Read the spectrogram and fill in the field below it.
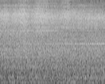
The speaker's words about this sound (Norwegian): Kaptein Van Santen starter standardprosedyren som alltid finner sted før flyet tar av, og hever og senker gasspedalen sakte.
